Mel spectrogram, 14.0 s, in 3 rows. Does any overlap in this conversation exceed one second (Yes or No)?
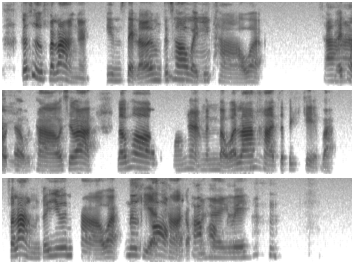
Yes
